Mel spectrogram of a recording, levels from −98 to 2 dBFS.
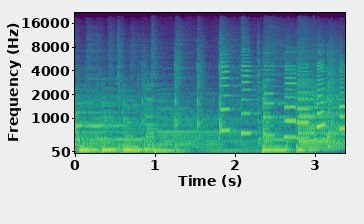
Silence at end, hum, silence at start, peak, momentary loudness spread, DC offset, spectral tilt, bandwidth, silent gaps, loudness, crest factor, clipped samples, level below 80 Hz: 0 s; none; 0 s; -2 dBFS; 9 LU; under 0.1%; -6 dB/octave; 12.5 kHz; none; -17 LUFS; 14 dB; under 0.1%; -32 dBFS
